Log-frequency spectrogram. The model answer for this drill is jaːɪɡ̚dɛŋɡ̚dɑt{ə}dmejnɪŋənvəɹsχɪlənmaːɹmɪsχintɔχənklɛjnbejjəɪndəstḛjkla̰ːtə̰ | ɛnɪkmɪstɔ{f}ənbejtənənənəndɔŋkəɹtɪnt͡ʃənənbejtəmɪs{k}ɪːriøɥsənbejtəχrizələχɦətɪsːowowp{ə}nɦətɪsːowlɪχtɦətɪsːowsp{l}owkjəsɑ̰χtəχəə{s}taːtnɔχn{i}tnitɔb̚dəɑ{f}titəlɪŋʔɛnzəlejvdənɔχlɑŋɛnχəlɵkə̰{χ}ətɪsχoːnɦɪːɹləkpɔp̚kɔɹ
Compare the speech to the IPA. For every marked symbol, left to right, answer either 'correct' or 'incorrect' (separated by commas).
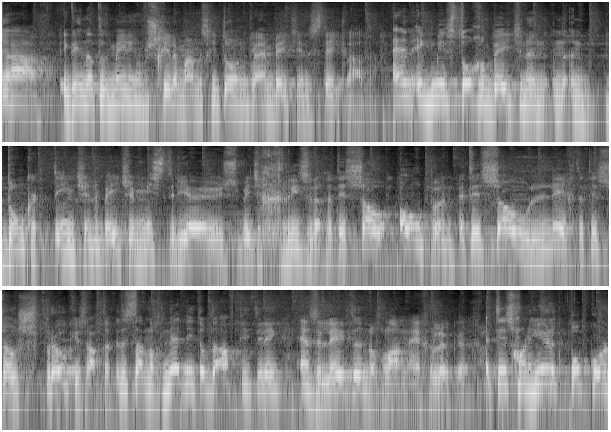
correct, incorrect, incorrect, correct, incorrect, correct, incorrect, correct, correct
